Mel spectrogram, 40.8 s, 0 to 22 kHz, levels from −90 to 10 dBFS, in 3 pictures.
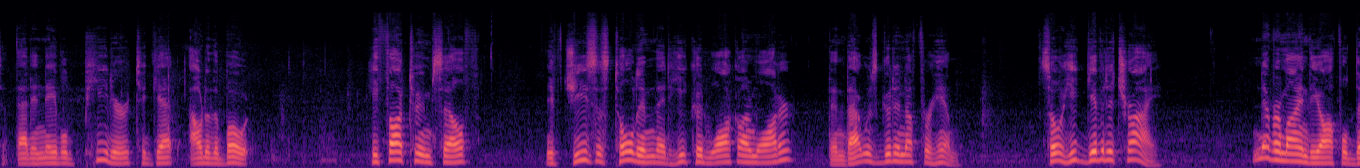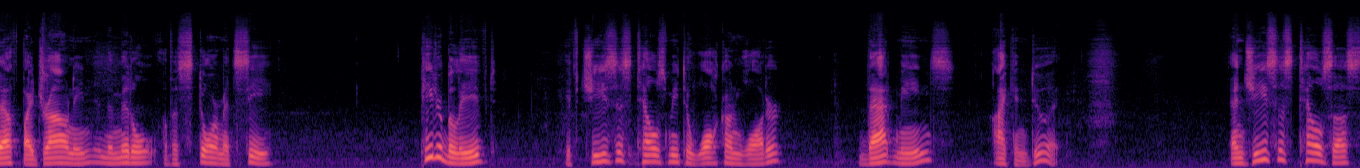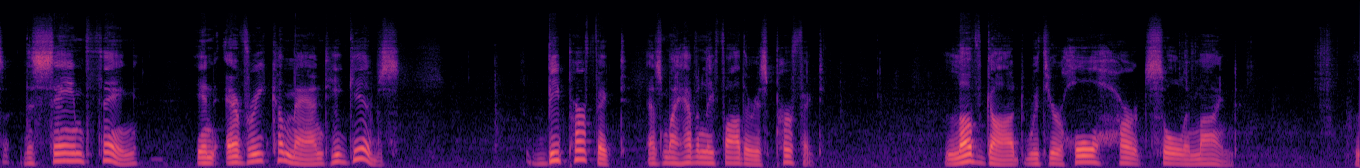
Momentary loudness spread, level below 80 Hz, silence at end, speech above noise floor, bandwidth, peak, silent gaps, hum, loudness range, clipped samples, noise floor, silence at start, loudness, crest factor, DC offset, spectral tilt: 13 LU; -68 dBFS; 0 s; 41 dB; 14.5 kHz; -6 dBFS; none; none; 8 LU; under 0.1%; -67 dBFS; 0.05 s; -27 LUFS; 22 dB; under 0.1%; -6.5 dB/octave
